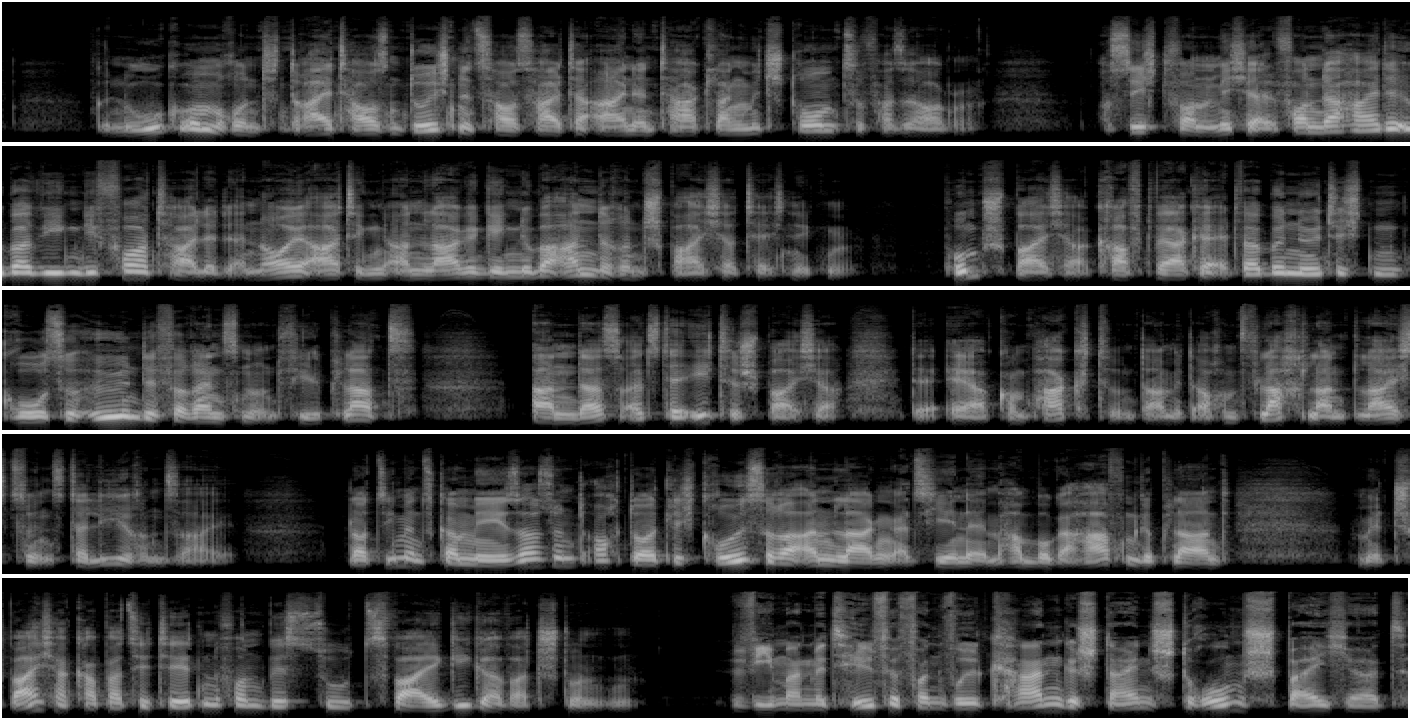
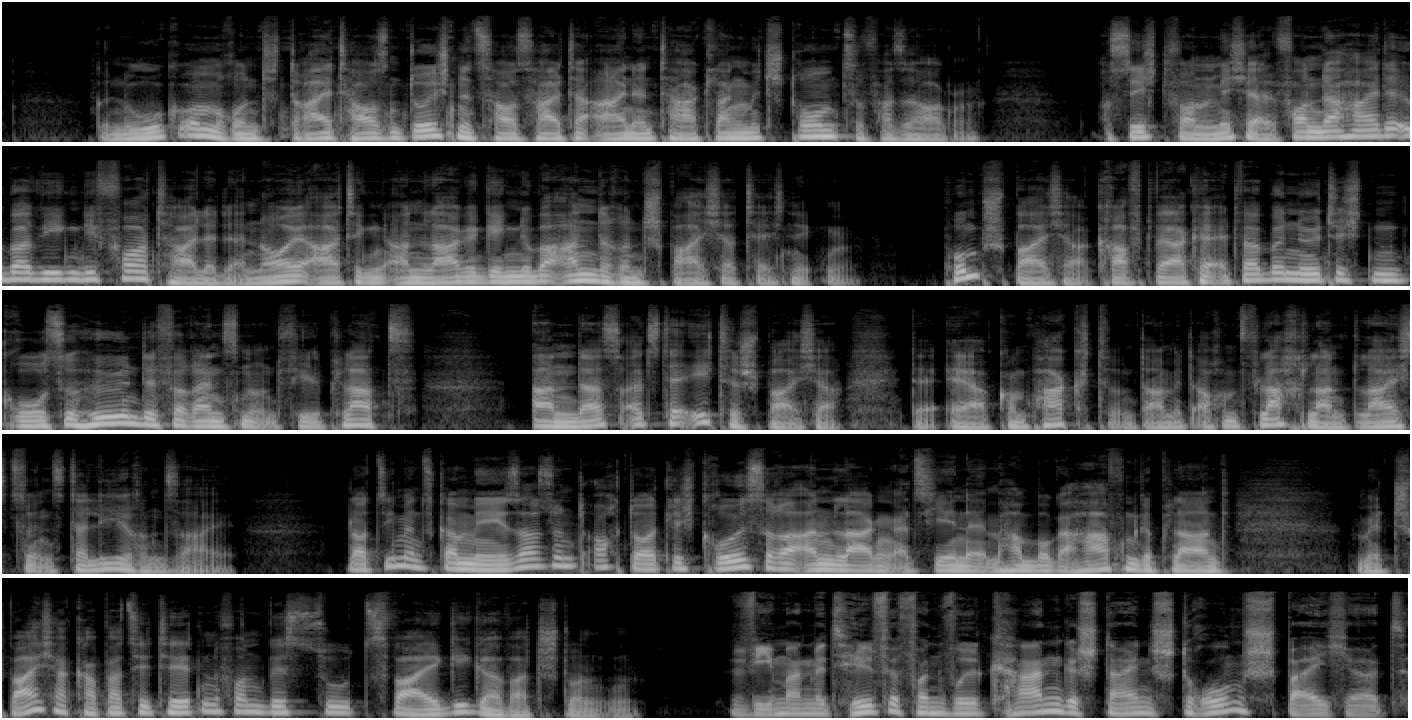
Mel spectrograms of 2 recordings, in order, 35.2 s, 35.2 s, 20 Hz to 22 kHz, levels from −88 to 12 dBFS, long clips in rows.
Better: second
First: thin; somewhat; fading below 300 Hz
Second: none

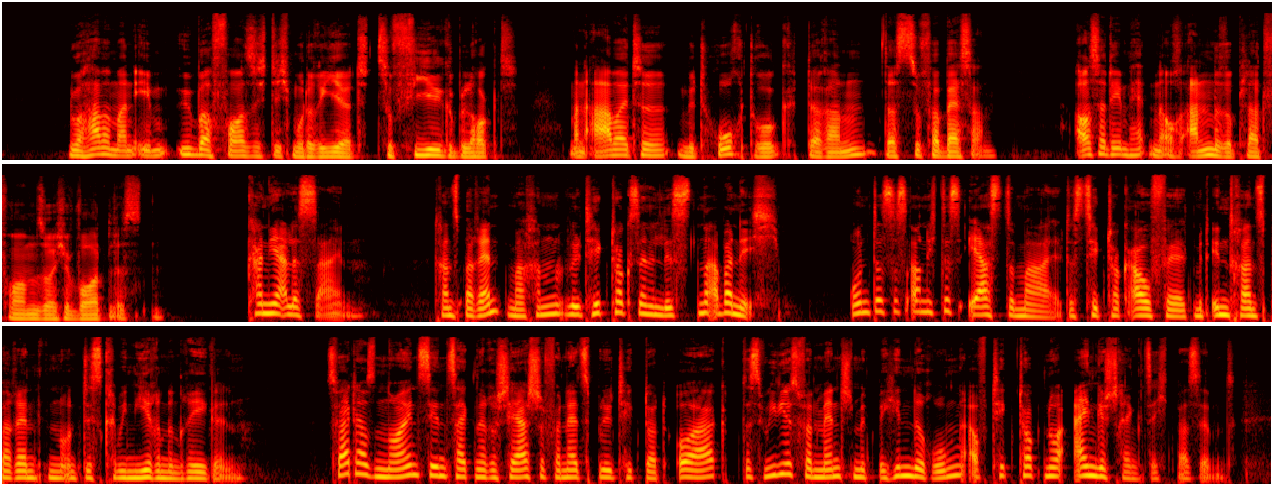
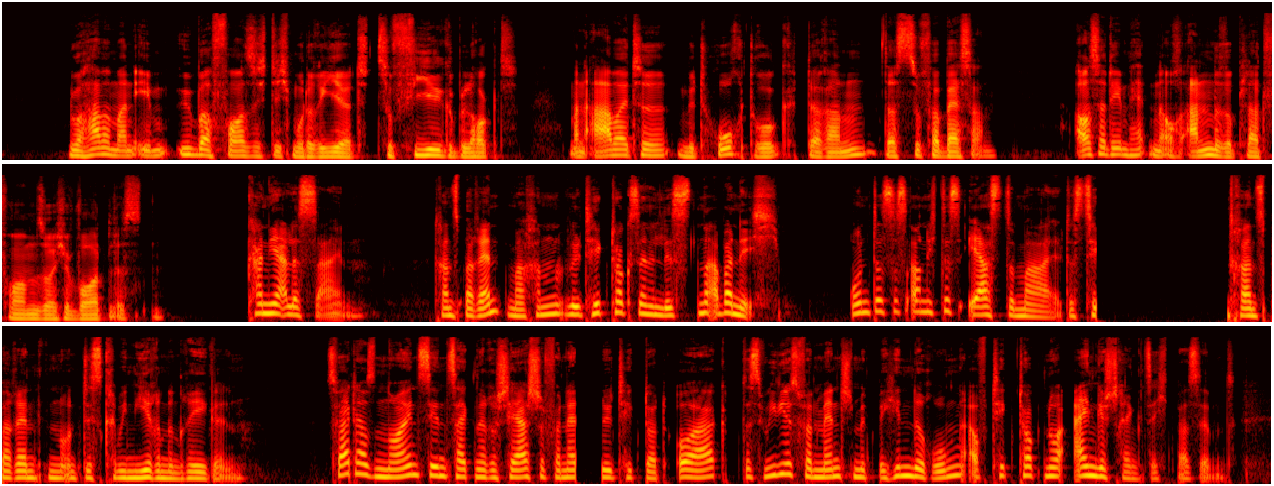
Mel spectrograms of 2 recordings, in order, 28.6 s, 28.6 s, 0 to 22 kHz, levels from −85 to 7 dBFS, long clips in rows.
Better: first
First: none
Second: audio cutting out; at 18 s for 1 s and at 23 s

